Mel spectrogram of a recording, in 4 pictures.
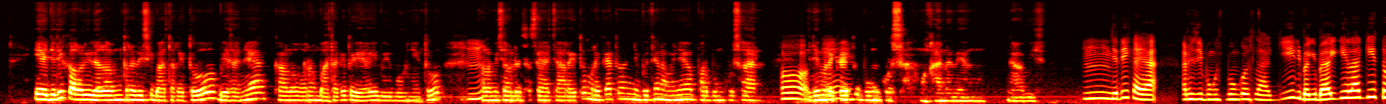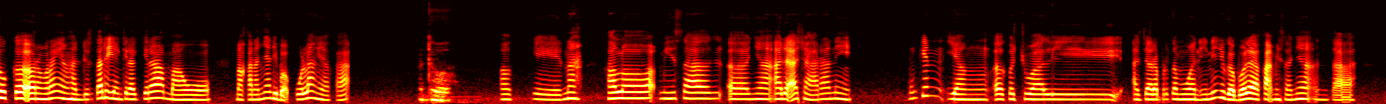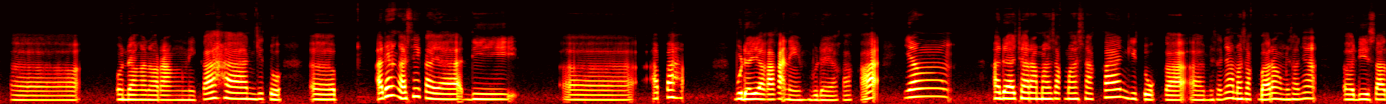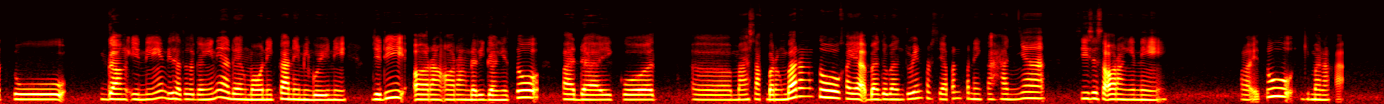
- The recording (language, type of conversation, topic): Indonesian, podcast, Apa etika dasar yang perlu diperhatikan saat membawa makanan ke rumah orang lain?
- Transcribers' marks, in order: mechanical hum; in another language: "parbungkusan"; drawn out: "kecuali"; tapping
